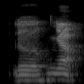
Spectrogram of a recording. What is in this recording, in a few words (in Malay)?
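"lenyap", Malay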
